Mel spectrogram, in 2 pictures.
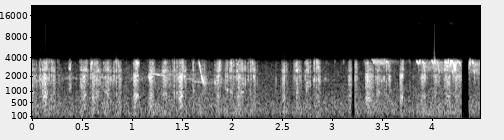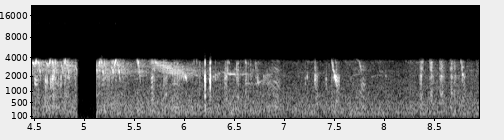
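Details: Black stork nestlings at a nest in Estonia during feeding, 20 May 2012: dense, rapid chirps and clicking notes, a busy overlapping chatter with a few brief gaps.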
